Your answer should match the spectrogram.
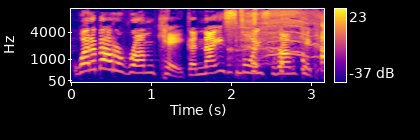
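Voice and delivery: hammed-up enthusiastic father; insistent dad. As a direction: imitate a dad pushing his idea. Retold dad ignoring her, suggesting cake.

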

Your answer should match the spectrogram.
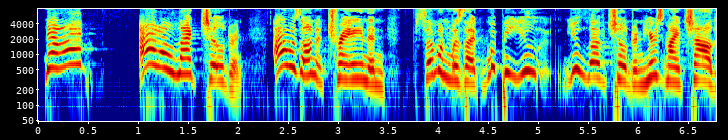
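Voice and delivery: imitating Whoopi telling her train story; Whoopi Goldberg impression. Comedian retelling Whoopi's remarks on The View, mock Whoopi voice. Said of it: "and Whoopi's like".

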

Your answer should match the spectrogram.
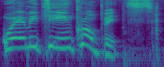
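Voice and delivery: high mock Cockney whine. Harry wanting his tea, high mock Cockney complaint. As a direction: ask for your tea in Cockney. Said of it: "Why are they Cockney now?".

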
